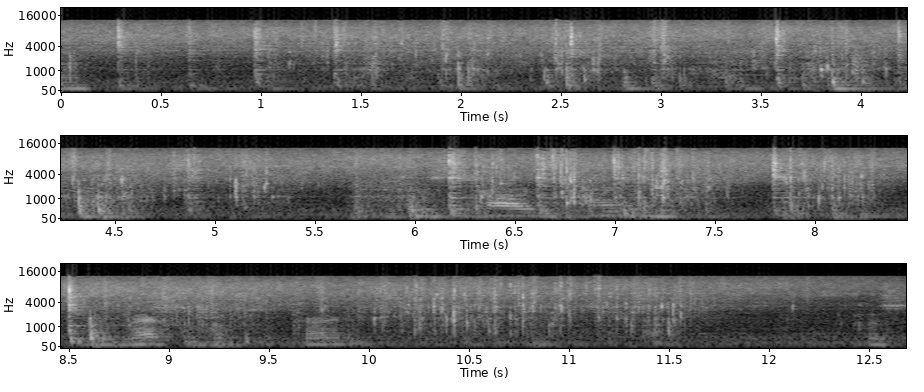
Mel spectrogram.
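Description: Wet vegetables squelch and rustle as a hand squeezes them in a metal pot.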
